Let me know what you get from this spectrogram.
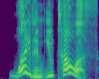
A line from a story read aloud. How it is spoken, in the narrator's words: Fifi exclaimed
